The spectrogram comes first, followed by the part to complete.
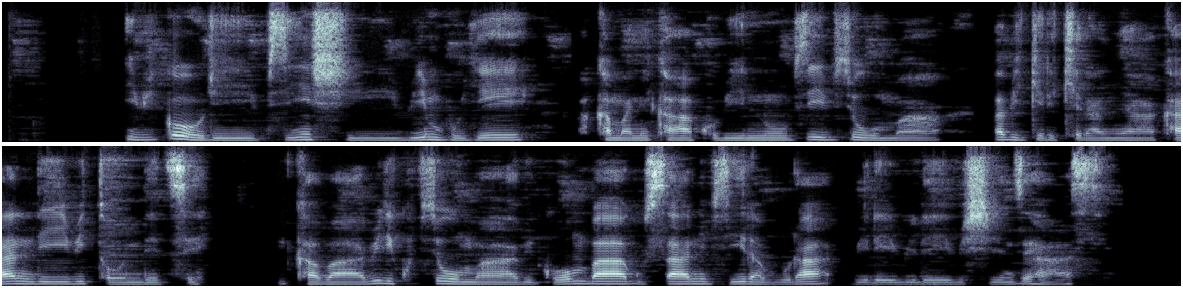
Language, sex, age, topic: Rundi, male, 18-24, agriculture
